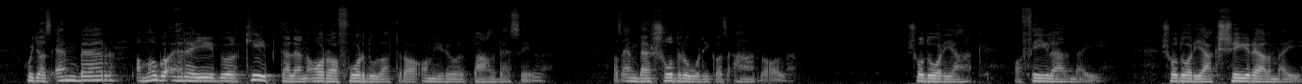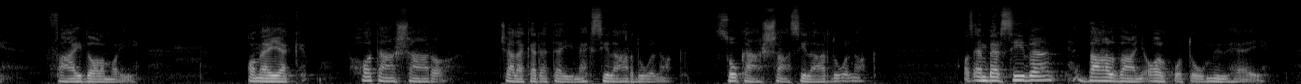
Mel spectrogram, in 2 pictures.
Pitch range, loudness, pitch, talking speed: 130-160 Hz, -29 LUFS, 140 Hz, 85 wpm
